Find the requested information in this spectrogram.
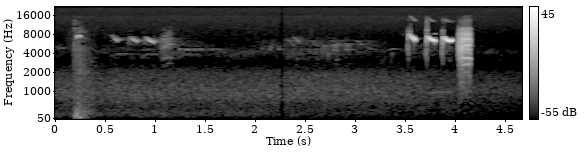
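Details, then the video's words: Eurasian blue tit gives thin, high, slightly descending notes, a faint series early on, then a brighter run of three quick notes ending in a short buzzy burst. "Chapim azul"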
